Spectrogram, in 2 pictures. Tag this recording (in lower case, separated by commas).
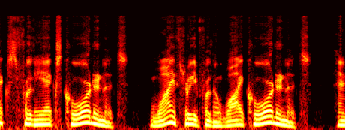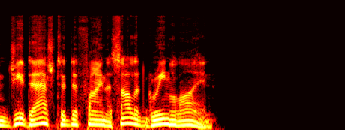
speech synthesizer, speech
